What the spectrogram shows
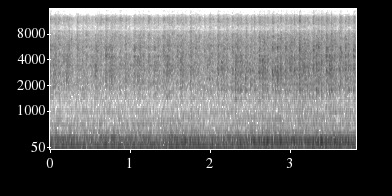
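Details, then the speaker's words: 1968 Dodge Dart V8 cold start with choke on, new tach installed: low, even rumble idling around 700–750 rpm, smooth pulses with no miss or tick. Normal cold idle. "She's idling around 700 RPM, 750. All right. And the choke is applied. Let it warm up a little. Sounds pretty good, huh?"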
